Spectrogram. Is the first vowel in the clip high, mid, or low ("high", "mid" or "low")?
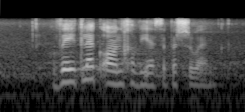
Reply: mid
